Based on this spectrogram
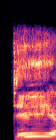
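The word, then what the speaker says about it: det: Here we got ja, de are den. That's D-E-T. T don't get pronounced, it's just de.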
